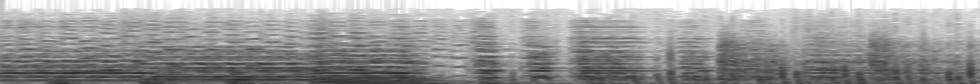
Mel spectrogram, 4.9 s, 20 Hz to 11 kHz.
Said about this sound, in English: From the sound, I'd say there must be 15 horsemen chasing him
